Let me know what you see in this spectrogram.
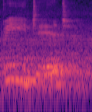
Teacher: that d in the middle of the vowels there in the middle of the word is fully voiced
